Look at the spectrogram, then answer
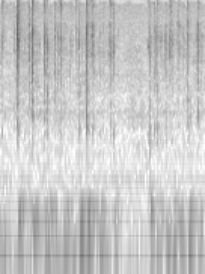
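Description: Rapid keystrokes clatter on a computer keyboard in short bursts with brief pauses, close and fairly quiet, as a file name is entered with no one speaking.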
